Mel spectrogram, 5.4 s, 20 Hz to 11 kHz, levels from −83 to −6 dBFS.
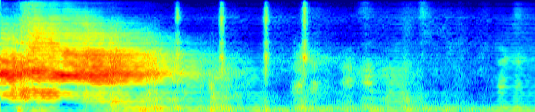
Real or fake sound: fake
